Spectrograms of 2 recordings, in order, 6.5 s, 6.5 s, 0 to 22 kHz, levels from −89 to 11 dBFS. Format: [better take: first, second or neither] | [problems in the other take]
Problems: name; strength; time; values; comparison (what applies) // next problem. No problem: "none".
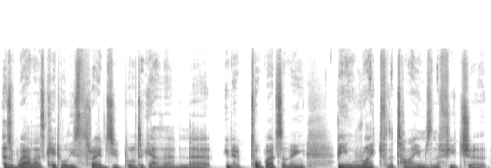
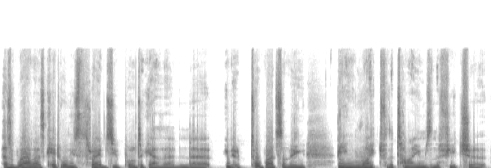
first | distortion; heavy; 8% of the sound clipped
